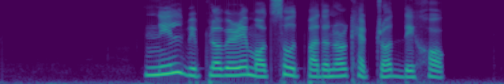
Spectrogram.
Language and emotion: Assamese, neutral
